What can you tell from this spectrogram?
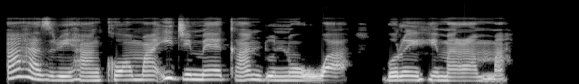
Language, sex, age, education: Igbo, female, 15-29, tertiary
